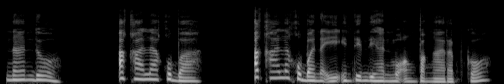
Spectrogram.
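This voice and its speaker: A woman's voice: fairly low pitch, very animated, moderate pace, no room sound, studio quality. Woman voicing a meek, pleading young fiancée. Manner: pleading, hesitant.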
